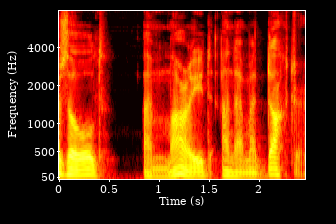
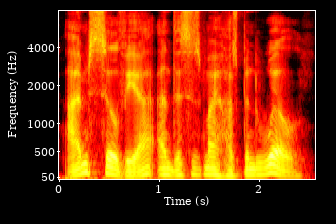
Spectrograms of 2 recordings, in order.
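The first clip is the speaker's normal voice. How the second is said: ordinary delivery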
